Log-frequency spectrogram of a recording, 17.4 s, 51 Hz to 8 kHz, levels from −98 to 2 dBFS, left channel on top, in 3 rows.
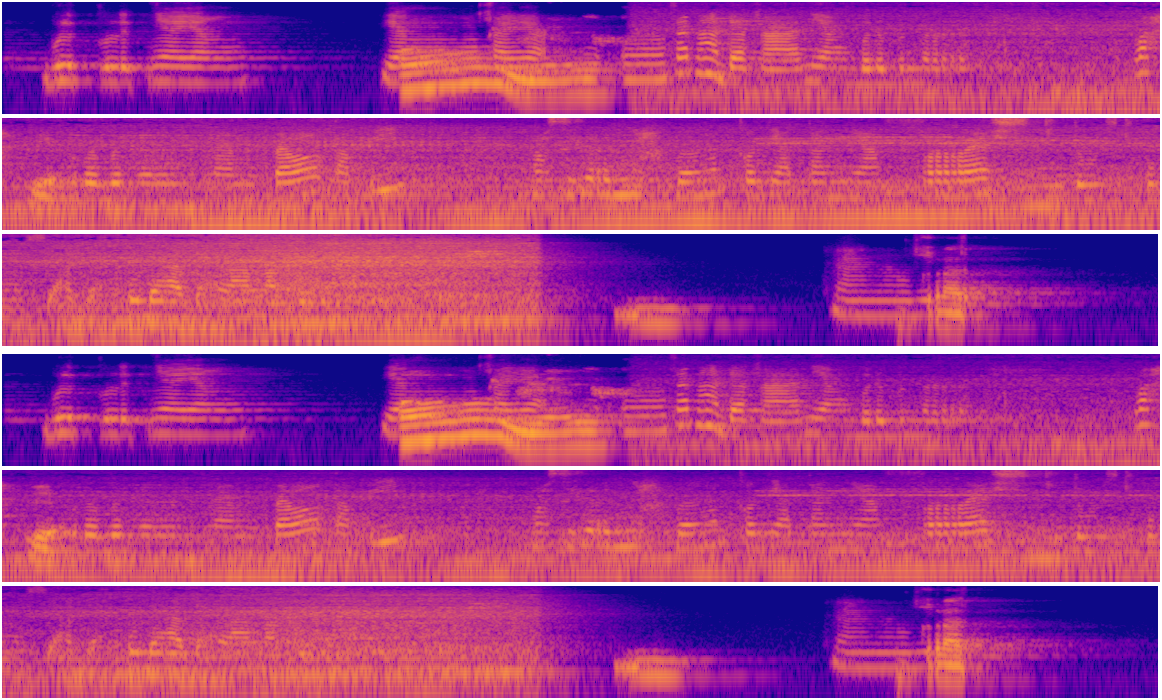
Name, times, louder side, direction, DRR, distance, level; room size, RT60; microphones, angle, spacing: voice 1, 0.2-1.2 1.9-5.1 5.7-7.8 8.4-13.5 15.7-16.4, left 3 dB, 25° left, 13 dB, 0.5 m, -34 dB
voice 2, 2.0-3.1 5.9-6.1 14.6-15.0 16.2-16.4, right 3 dB, 60° right, 6 dB, 0.6 m, -27 dB
sound 1, 3.1-14.3, left 5 dB, 65° left, 0.7 m, -35 dB
13.5 x 11.5 x 8.4 m, 1.2 s
head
